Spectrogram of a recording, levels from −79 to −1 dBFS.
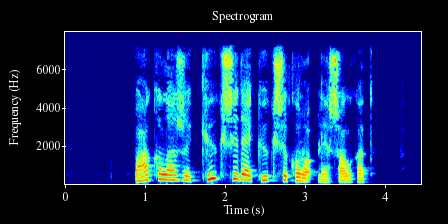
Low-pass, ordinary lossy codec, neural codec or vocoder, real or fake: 7.2 kHz; MP3, 64 kbps; none; real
